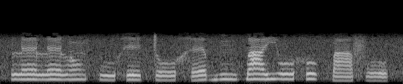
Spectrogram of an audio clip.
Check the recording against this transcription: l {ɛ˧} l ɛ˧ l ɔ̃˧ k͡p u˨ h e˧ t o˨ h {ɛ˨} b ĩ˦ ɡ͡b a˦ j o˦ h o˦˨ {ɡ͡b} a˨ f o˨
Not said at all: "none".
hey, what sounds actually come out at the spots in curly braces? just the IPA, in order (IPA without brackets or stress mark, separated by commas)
ɛ˧, ɛ˨˦, k͡p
